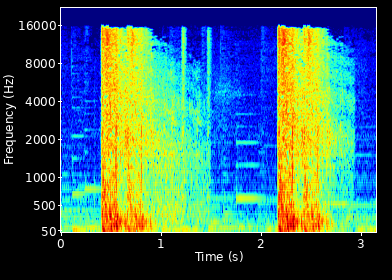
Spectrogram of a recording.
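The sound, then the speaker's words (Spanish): Two gunshots from sniper target shooting: two loud, sharp bursts spaced under two seconds apart, each trailing off in a long, fading rumble, with no voices. “Los francotiradores estarían muy felices practicando tiro al blanco, ¿no?”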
